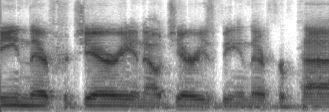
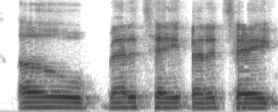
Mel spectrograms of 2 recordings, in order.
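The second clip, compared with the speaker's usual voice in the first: higher, monotone mock chant; pretend meditating; 6 semitones higher than usual. Kids pretending to meditate to hide their digging, mock chanting. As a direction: fake a meditation chant as cover. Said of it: "pretended to be meditating".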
